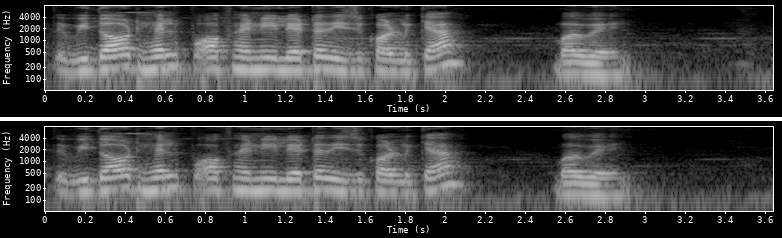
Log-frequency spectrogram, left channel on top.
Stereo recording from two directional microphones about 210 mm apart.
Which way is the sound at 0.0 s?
25° left (ahead or behind).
